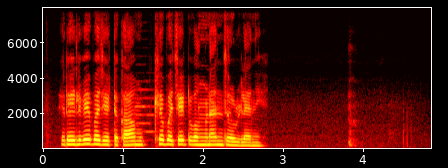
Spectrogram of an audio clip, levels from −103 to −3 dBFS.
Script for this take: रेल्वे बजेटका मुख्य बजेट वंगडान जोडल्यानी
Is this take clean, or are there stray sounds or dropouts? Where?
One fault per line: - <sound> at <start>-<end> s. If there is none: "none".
- cough at 3.8-4.0 s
